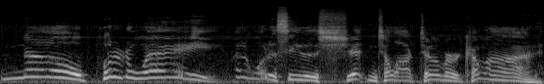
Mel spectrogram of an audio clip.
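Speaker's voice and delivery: high hammed-up protest over early pumpkin spice; mocking annoyed friends. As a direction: squeal it like a fed-up friend. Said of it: "social media are all, like, going".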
